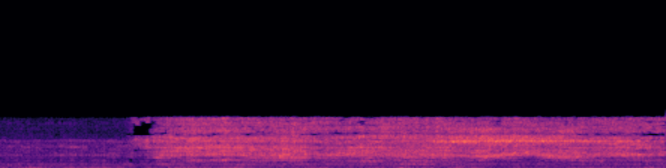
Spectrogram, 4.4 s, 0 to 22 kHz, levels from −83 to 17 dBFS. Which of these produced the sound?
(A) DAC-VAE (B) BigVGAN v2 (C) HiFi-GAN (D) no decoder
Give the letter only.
D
